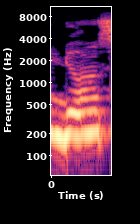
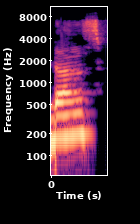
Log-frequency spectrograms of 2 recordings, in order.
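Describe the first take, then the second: First: The vowel sounds like 'yoo'. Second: The vowel sounds like 'uh'. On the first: The speaker calls it wrong. "इसको आपने ड्यून्स नहीं पढ़ना है" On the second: The speaker calls it right. "आपको सिर्फ डंस पढ़ना है"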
